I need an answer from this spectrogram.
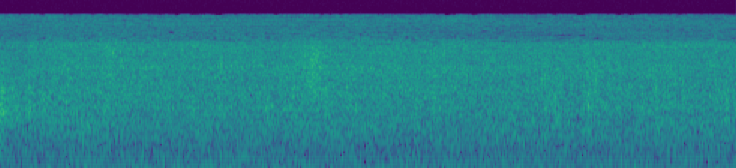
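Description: Steady rolling rumble of a freight train's last cars moving away onto a steel truss bridge, with a couple of faint clicks from the wheels.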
